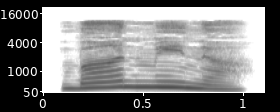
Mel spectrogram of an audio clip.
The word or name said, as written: ಬಾನ್ಮೀನ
